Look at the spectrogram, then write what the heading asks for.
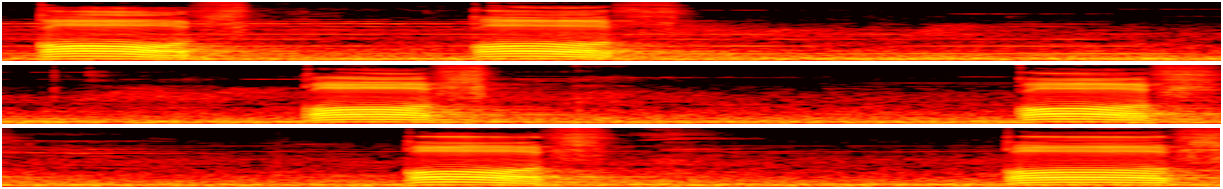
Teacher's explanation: دو نقطوں والا جو قاف ہے اس کا مخرج یہ ہے کہ زبان کی جڑ کا وہ حصہ جو گلے کی طرف ہے، یعنی زبان کی جڑ جہاں ختم ہوتی ہے آگے گلا شروع ہوتا ہے، وہاں وہ اس جگہ کو اوپر تالو کے ساتھ لگائیں گے تو موٹا قاف ادا ہوگا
